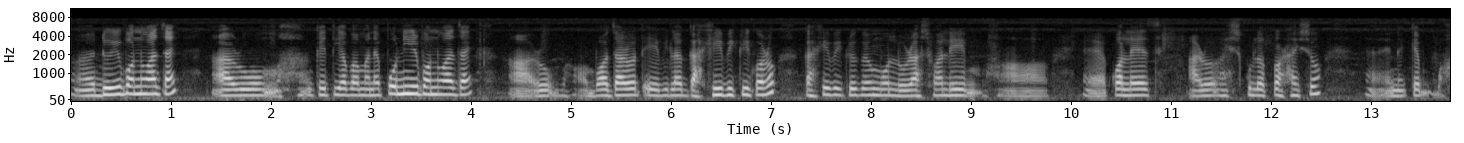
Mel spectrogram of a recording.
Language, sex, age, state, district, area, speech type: Assamese, female, 60+, Assam, Darrang, rural, spontaneous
